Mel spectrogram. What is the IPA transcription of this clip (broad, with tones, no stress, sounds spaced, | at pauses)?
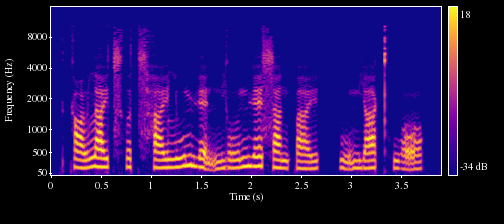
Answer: k ɑ˧˥ ʊ̯ l a˥ ɪ̯ t͡sʰ ɤ˨ t͡sʰ a˥ ɪ̯ l u˥ m ɥ ɛ̰˨˩ n n̪ j o˧˥ ʊ̯ n̪ ɥ ɛ˥ s a˥˩ n p a˥ ɪ̯ | ṵ˨˩ m j ä˥ kʰ w ɔ̰˨˩˦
